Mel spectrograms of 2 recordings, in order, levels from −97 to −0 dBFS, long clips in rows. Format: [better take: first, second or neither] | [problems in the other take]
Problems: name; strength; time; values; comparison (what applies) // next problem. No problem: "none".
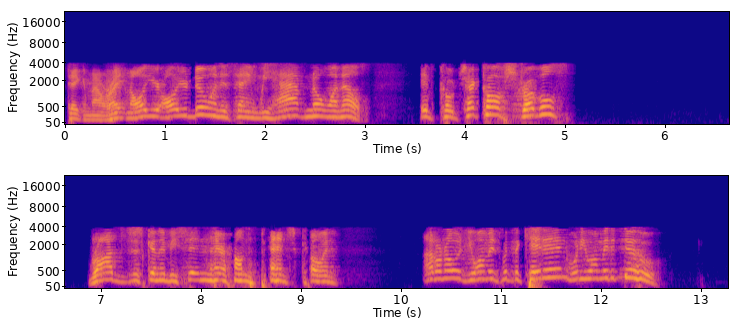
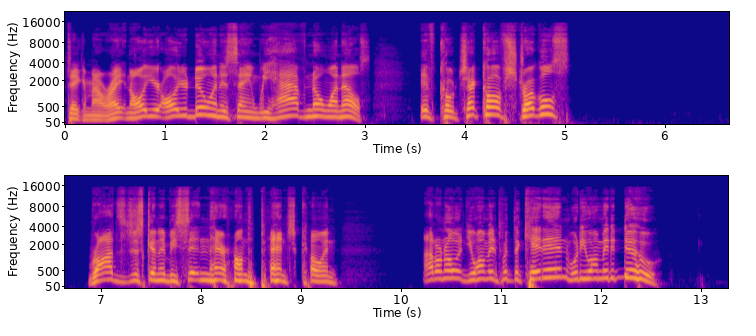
second | garbled, watery; badly; nothing above 3.5 kHz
